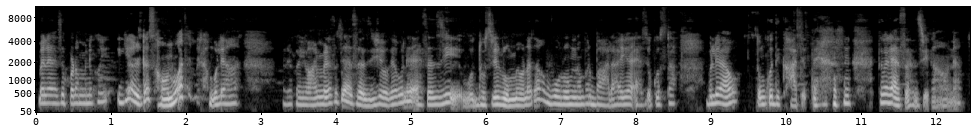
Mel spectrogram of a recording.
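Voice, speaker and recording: A woman vlogger casually recounting her own experience, acting out both sides of the conversations in a lively way. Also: mid-range voice, brisk, gravelly, husky, no room sound, dull audio. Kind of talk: casual storytelling vlog.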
